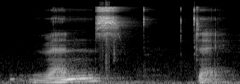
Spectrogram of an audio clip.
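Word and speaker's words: Wednesday: पीर ट्यूजडे ट्यूजडे मंगल यहां जो ये डी है साइलेंट है इस डी को हम नहीं पढ़ेंगे तो ये हो जाएगा वेनसडे तो इसको हम पढ़ते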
